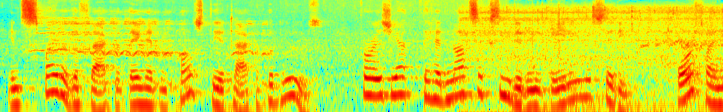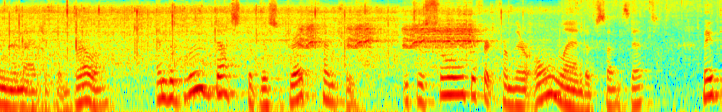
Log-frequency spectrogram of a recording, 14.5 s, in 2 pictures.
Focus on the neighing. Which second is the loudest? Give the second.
12 s.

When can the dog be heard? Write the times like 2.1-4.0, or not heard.
not heard.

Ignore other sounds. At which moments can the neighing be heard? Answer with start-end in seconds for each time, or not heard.
0.2-2.8, 5.7-8.0, 10.2-12.1.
